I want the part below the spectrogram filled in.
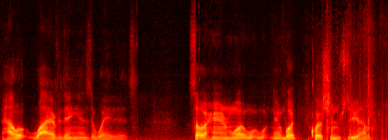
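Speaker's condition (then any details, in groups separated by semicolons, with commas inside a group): Traumatic brain injury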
